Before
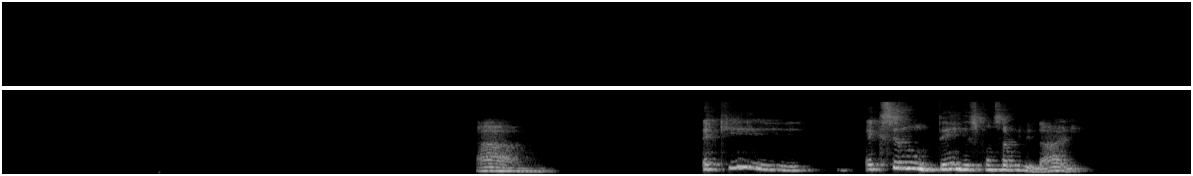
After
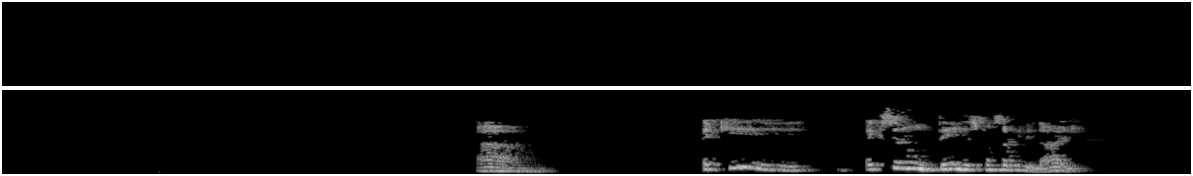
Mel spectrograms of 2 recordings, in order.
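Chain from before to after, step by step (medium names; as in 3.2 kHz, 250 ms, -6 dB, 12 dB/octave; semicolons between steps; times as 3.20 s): frequency weighting D; loudest bins only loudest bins 64; trim +2.5 dB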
